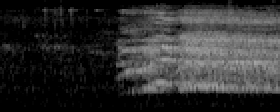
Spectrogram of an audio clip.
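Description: A rooster crowing: one long crow starting about a second in.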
